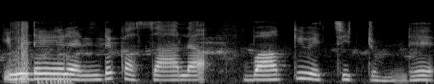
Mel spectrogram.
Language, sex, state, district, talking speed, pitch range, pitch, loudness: Malayalam, female, Kerala, Kasaragod, 70 wpm, 210-245 Hz, 220 Hz, -18 LUFS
